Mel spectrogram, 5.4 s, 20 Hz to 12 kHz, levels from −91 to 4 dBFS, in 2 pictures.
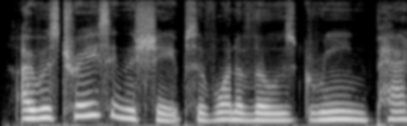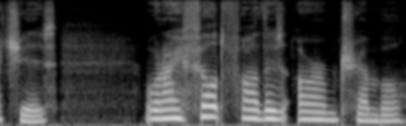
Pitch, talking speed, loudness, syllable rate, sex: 205 Hz, 190 wpm, -18 LUFS, 5.2 syllables/s, female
